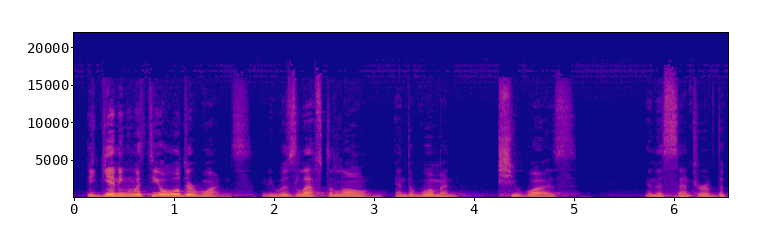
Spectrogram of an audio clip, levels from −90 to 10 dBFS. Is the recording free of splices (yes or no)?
no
